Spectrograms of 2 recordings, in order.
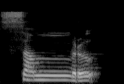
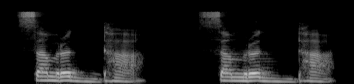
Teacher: This ru is a vowel, so there's no holding here. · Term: the R vowel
